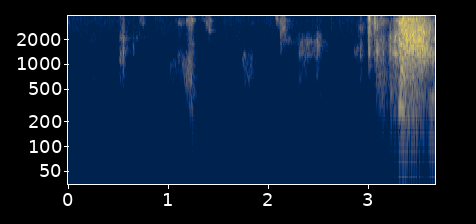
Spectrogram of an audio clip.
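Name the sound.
sneeze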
